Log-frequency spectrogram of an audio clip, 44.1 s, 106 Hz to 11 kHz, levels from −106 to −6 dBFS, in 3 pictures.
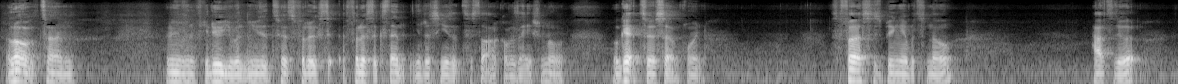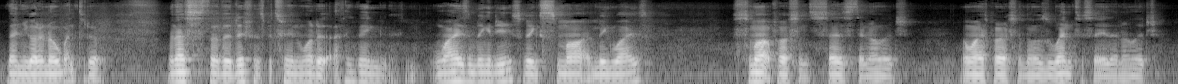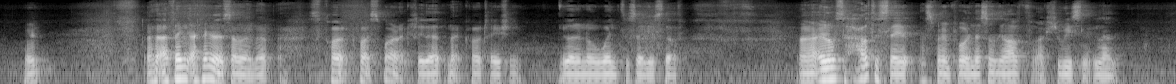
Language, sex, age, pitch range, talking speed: English, male, 20-39, 90-100 Hz, 180 wpm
